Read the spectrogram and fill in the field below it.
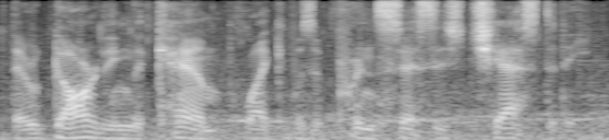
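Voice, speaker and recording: A man's voice: deep voice, steady tone, normal speed, music in the background, natural voice. A man acting a bold, impatient assassin in a video game, talking in a blunt, sardonic way. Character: gruff male assassin, bold, impatient for action. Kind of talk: dramatic video game dialogue.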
